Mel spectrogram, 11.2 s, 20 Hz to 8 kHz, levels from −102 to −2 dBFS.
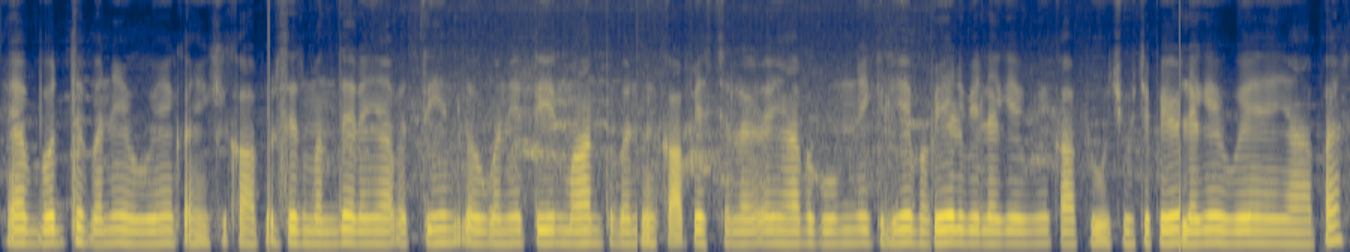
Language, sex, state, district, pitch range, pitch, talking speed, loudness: Hindi, male, Uttar Pradesh, Jalaun, 145-150 Hz, 145 Hz, 250 wpm, -18 LUFS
